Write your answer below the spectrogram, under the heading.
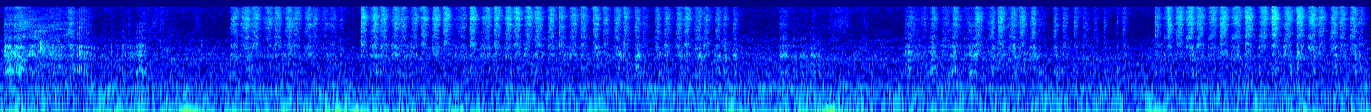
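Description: Black felt-tip marker scratching on paper in quick back-and-forth strokes as two cartoon nostrils are coloured in solid, with a couple of brief pauses.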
